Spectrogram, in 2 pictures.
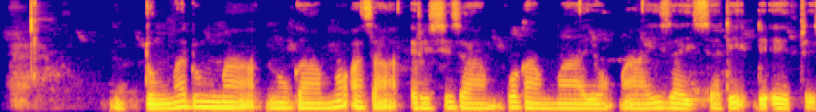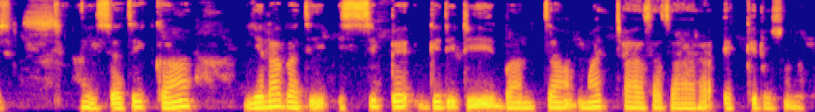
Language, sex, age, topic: Gamo, male, 18-24, government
